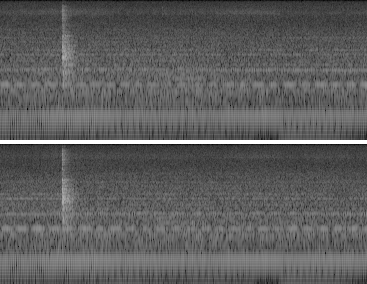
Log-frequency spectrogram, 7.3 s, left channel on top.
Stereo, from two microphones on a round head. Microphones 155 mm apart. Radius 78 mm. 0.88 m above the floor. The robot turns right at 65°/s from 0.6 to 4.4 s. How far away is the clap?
About 1.0 m.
